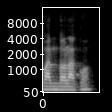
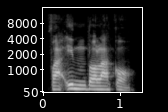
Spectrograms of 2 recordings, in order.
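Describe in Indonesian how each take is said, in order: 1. Vokal setelah fa dihilangkan dan digabung. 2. Vokal setelah fa dipertahankan sebagai suku kata.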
